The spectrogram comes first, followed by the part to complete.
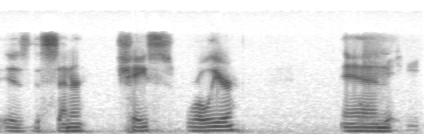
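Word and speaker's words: Roullier: actually plays or not, is the center, Chase Rollier. And Royer. How do you say his name? Roulier.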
